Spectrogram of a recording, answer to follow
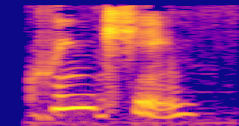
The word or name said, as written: clinking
